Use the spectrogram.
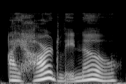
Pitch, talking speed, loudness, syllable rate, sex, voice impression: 190 Hz, 145 wpm, -15 LUFS, 3.6 syllables/s, female, feminine, adult-like, tensed, powerful, clear, slightly fluent, slightly raspy, friendly, elegant, slightly strict, slightly sharp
